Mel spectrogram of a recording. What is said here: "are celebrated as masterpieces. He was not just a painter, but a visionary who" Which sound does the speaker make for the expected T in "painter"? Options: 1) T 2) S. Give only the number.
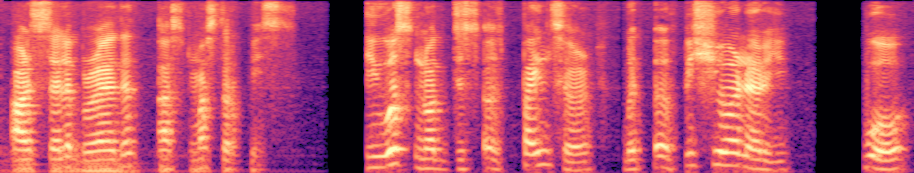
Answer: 2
